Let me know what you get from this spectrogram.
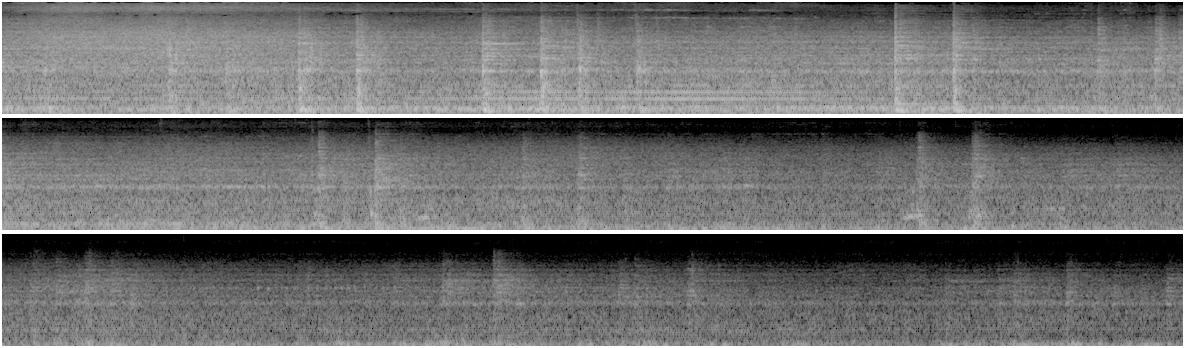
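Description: Passenger train coaches rolling past and away, their wheels clattering over the rail joints. The clicks are loud and dense at first, then fade steadily as the last coach recedes.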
